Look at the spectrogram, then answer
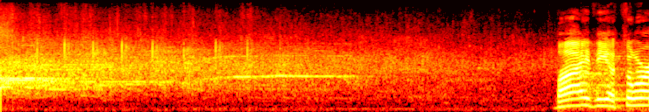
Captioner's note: applause and Cheering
